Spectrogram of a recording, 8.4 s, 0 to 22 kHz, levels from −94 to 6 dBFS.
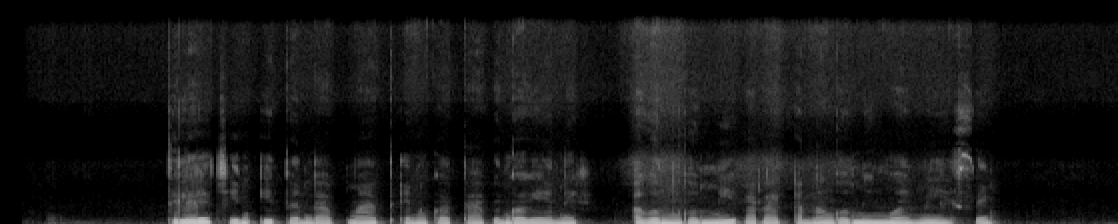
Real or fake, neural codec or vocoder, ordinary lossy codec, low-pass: real; none; none; 19.8 kHz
